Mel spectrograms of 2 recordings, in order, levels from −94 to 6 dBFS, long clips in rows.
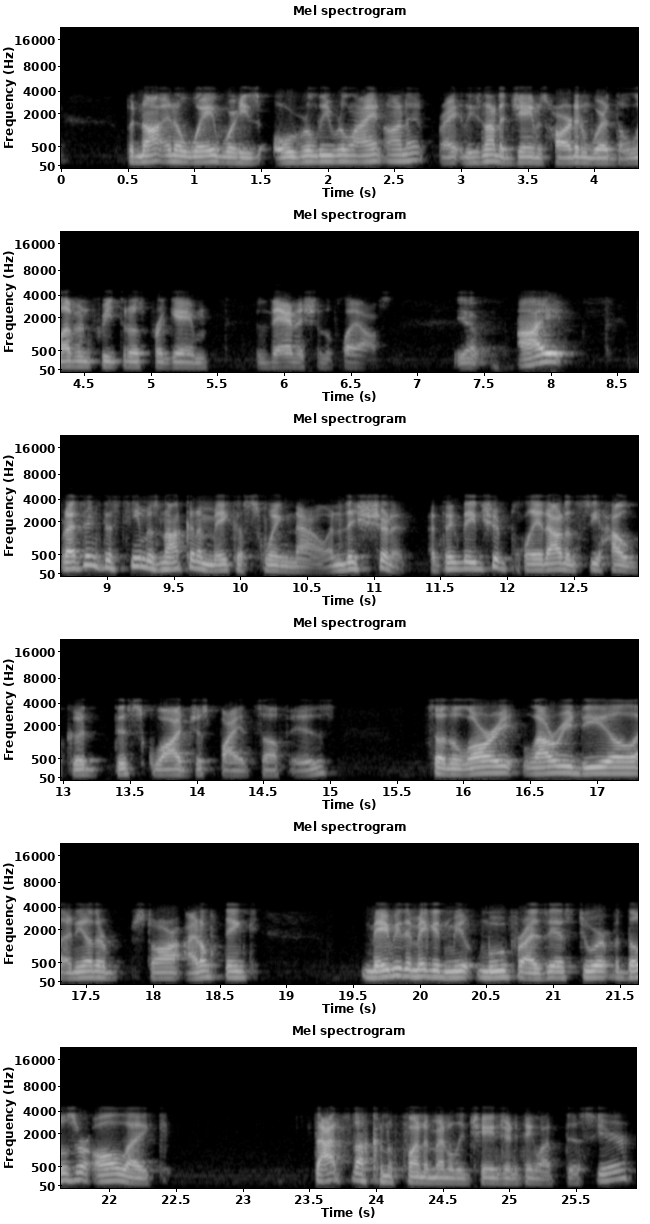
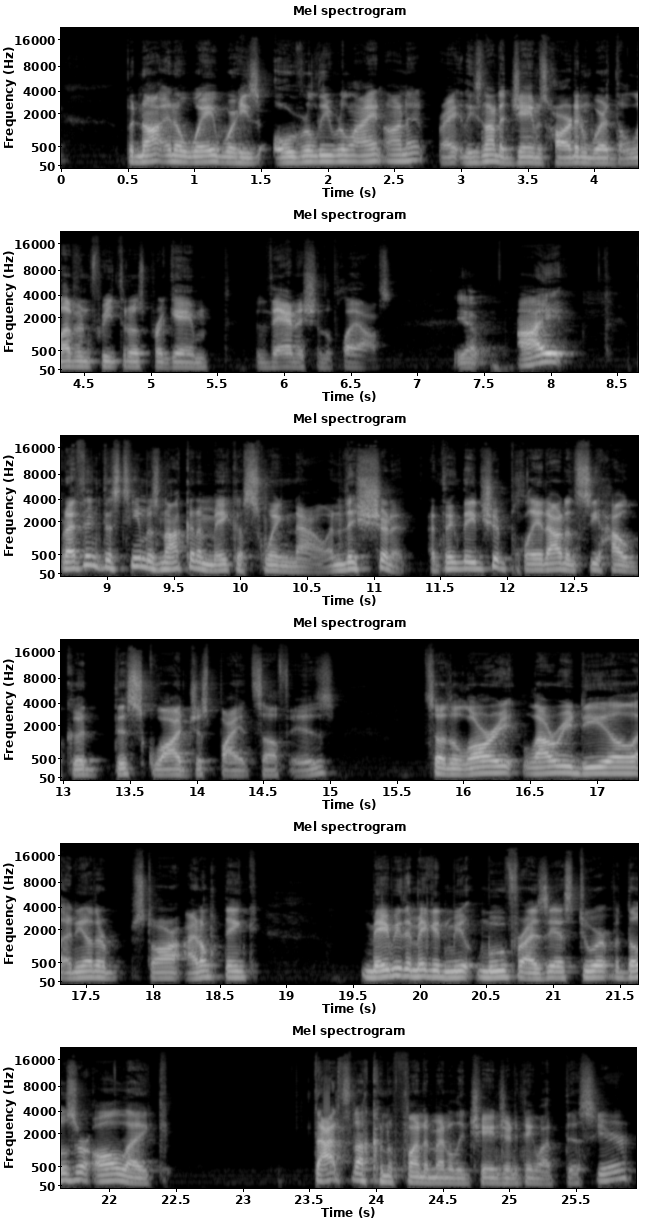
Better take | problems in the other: second | phone-call audio; nothing above 3.5 kHz

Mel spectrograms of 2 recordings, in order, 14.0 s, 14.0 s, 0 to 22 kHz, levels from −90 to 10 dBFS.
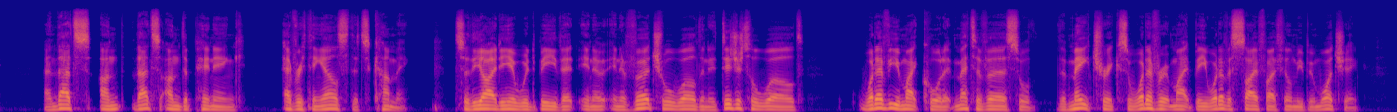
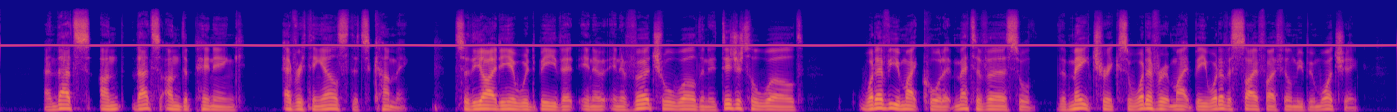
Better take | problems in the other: first | high-pitched whine; loud; throughout; 4 kHz, 9 dB below the speech

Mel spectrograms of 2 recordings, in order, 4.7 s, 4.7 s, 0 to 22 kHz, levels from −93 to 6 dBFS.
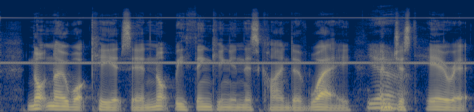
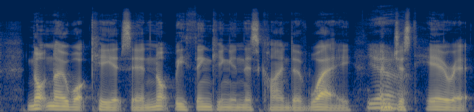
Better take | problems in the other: second | high-pitched whine; noticeable; throughout; 2 kHz, 10 dB below the speech

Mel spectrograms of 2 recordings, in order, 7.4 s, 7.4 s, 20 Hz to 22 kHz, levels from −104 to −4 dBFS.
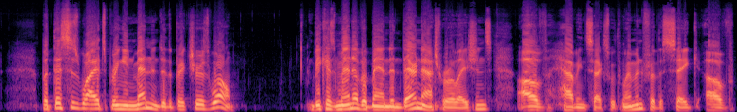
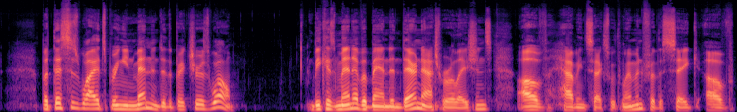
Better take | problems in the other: second | distortion; slight; 5% of the sound clipped

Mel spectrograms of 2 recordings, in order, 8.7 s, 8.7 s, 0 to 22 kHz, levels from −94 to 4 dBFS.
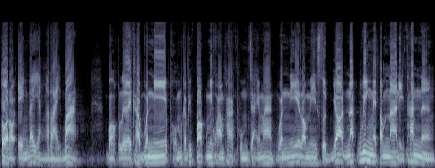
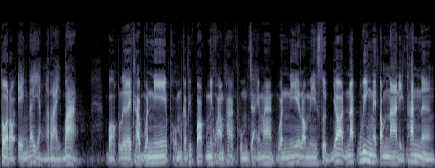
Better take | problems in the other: second | distortion; slight; 2% of the sound clipped

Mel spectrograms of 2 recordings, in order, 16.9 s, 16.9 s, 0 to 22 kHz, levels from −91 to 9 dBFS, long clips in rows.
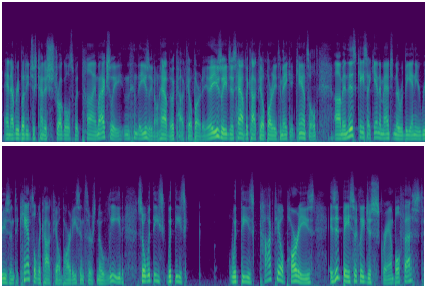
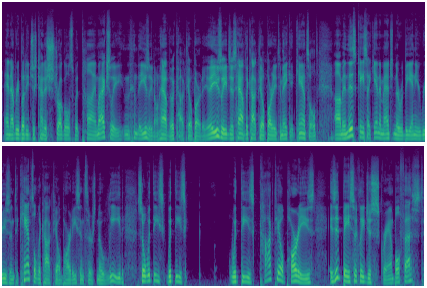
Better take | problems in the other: second | muffled; very slightly; fading above 4 kHz

